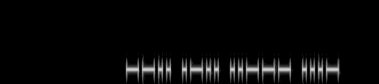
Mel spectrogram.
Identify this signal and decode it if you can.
Morse code, heard as a keyed tone, about 31 wpm, 700 Hz. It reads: ZL2V
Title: DXCC-100 Call Signs - 4 Characters - Repeated 2x - 30wpm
